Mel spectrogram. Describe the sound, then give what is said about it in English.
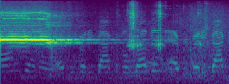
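A whistle blown to call a ferret hiding under a stage: one shrill, steady high tone for about half a second, then faint scattered rustling noise. “Let me try the whistle again.”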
